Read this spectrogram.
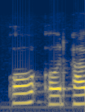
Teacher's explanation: अ और आ का उच्चारण स्थान कंठ होता है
